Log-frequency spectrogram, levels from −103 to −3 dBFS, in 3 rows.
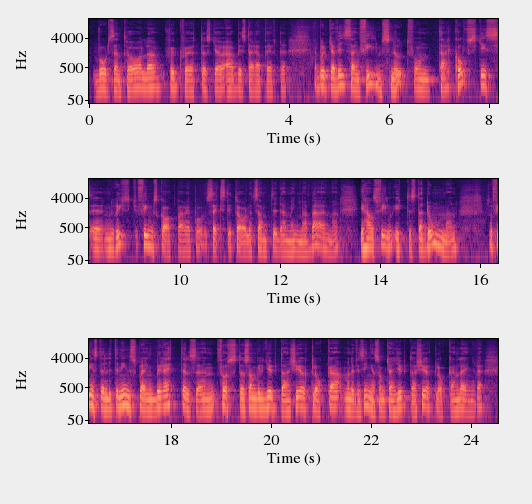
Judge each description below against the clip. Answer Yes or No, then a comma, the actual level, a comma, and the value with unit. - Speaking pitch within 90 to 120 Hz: Yes, low, 115 Hz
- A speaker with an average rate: No, slow, 115 wpm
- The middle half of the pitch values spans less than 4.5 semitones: Yes, average, 2.8 semitones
